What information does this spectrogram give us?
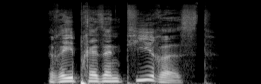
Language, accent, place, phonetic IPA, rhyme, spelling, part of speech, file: German, Germany, Berlin, [ʁepʁɛzɛnˈtiːʁəst], -iːʁəst, repräsentierest, verb, De-repräsentierest.ogg
- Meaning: second-person singular subjunctive I of repräsentieren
